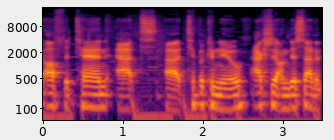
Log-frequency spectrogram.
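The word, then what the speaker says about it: Tippecanoe: but it's tipa it's it's going to look like perhaps Tippy Canoe uh but it's pronounced tipa canoe right in here Napoli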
